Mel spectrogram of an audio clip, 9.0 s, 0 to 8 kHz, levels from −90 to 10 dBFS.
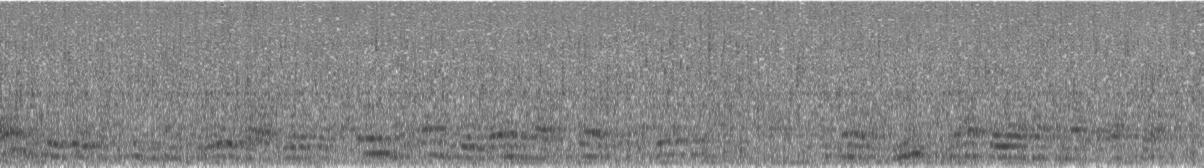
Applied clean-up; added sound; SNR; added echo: none; Stream; -4 dB; reverberation time 0.7 s.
